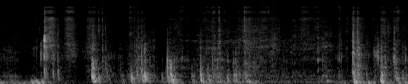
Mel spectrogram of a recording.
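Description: Papers and cardboard rustle and scrape.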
